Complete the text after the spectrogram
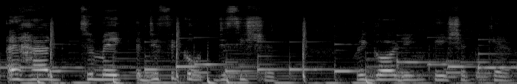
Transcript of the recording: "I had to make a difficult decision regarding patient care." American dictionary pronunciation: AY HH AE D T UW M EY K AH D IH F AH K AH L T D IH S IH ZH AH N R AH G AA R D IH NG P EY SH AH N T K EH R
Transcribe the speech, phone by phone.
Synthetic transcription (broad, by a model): AY HH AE D T UW M EY K AH D IH F AH K AH L T D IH S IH SH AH N R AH G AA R D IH NG P EY SH AH N T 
